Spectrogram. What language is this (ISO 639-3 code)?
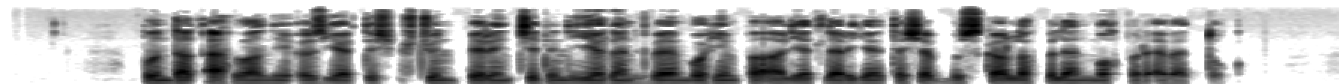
uig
